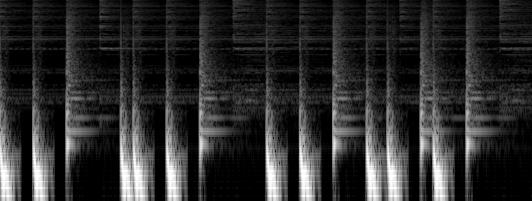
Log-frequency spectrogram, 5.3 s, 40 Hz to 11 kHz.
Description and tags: fat beat 2
Just a simple beat i recorded live then fixed up in the demo version of Fl
deep, free, garage, drums, cool, kit, sound, snare, bass, beats, heavy, beat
